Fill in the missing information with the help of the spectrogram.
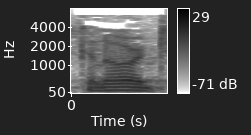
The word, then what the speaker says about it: Kennard: They live in Kennard, I think it's pronounced, Kennard, Texas.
